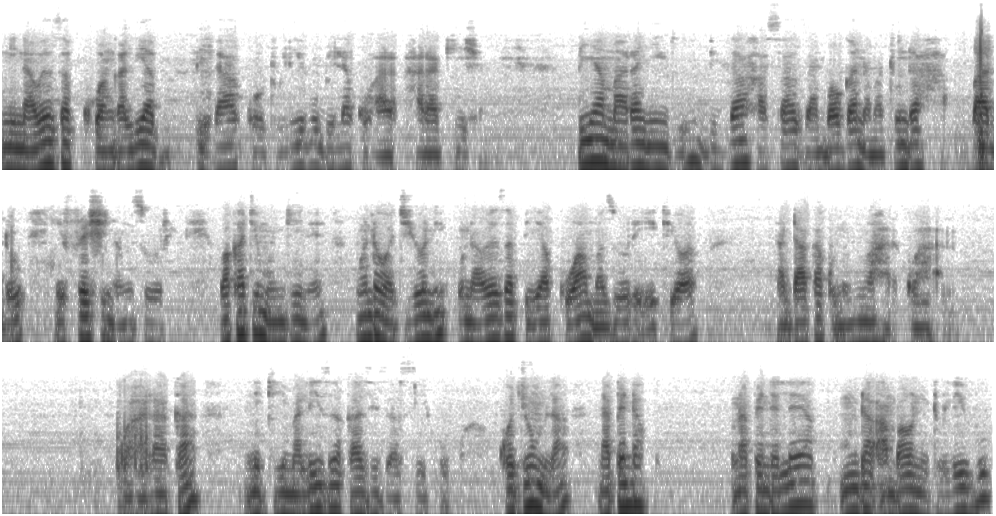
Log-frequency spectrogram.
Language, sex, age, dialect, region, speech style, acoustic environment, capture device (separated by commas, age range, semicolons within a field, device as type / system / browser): Swahili, female, 25-34, Kenya - Nairobi Sheng-influenced, Kenya, happy; relaxed, nature; silence, mobile / Linux / Chrome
